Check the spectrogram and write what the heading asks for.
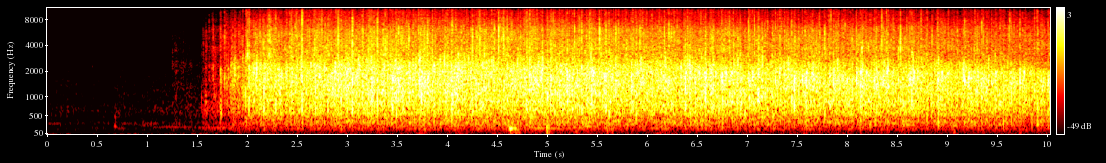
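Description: Audience applauding, starting suddenly about a second and a half in after a moment of near silence and keeping up steadily.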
